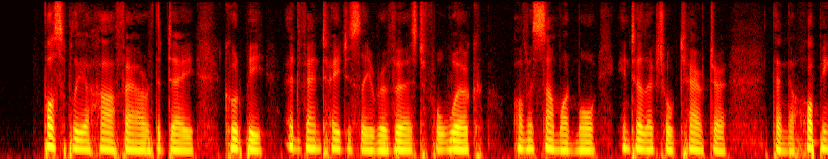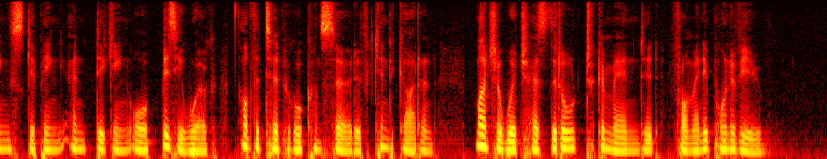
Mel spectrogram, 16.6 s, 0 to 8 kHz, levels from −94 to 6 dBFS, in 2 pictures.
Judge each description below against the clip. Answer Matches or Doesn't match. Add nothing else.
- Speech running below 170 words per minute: Doesn't match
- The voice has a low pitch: Matches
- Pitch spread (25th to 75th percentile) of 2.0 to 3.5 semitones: Matches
